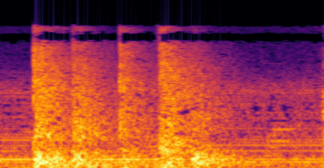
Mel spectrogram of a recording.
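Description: Boxing gloves hitting a heavy punch bag: a hard thud just after the start and another about a second in, faint steady music underneath.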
